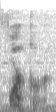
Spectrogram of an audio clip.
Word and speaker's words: Farquhar: Farquhar. It's actually pronounced Farker. Did you just swear in front of the passengers? No, that's... That is how it's pronounced, but Farquhar, it sounds much better.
